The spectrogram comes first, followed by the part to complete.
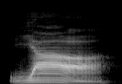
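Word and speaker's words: Jahr: En la mitad vemos una H, pero esta H es muda. Y la A con la R vuelve a sonar A. Y toda la palabra se pronuncia ya.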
